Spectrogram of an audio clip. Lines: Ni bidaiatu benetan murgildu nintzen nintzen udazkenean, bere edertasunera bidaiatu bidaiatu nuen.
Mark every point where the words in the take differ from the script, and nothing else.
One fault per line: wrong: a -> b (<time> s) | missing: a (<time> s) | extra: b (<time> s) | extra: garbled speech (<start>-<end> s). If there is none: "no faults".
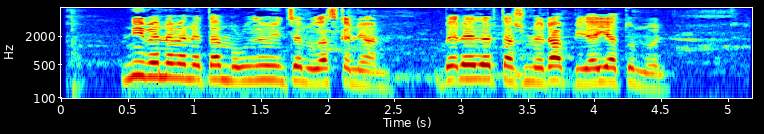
wrong: bidaiatu -> bene (0.7 s)
missing: nintzen (1.9 s)
missing: bidaiatu (4.4 s)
